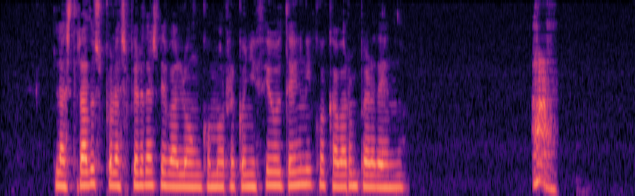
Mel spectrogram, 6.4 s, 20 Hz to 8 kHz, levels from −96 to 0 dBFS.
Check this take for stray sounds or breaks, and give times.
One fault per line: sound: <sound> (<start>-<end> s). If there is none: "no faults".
sound: throat clearing (5.3-5.6 s)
